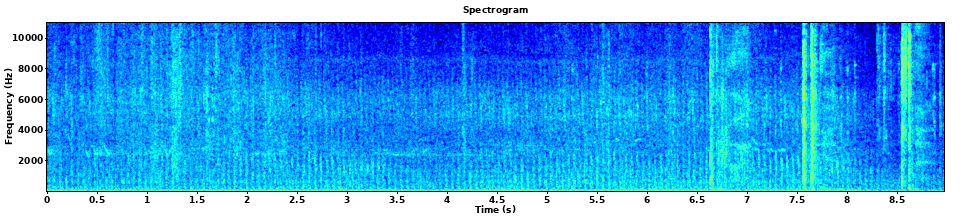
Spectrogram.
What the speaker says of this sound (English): Chopper's airborne.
